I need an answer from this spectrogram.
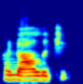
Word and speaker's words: chronology: Pronunciation wise chronology there's three distinct sounds starting with Q which has a sharp edge okay so that's chron not yeah chronology again chronology next to that is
